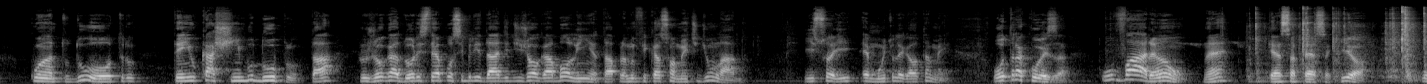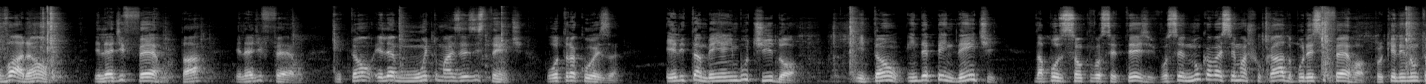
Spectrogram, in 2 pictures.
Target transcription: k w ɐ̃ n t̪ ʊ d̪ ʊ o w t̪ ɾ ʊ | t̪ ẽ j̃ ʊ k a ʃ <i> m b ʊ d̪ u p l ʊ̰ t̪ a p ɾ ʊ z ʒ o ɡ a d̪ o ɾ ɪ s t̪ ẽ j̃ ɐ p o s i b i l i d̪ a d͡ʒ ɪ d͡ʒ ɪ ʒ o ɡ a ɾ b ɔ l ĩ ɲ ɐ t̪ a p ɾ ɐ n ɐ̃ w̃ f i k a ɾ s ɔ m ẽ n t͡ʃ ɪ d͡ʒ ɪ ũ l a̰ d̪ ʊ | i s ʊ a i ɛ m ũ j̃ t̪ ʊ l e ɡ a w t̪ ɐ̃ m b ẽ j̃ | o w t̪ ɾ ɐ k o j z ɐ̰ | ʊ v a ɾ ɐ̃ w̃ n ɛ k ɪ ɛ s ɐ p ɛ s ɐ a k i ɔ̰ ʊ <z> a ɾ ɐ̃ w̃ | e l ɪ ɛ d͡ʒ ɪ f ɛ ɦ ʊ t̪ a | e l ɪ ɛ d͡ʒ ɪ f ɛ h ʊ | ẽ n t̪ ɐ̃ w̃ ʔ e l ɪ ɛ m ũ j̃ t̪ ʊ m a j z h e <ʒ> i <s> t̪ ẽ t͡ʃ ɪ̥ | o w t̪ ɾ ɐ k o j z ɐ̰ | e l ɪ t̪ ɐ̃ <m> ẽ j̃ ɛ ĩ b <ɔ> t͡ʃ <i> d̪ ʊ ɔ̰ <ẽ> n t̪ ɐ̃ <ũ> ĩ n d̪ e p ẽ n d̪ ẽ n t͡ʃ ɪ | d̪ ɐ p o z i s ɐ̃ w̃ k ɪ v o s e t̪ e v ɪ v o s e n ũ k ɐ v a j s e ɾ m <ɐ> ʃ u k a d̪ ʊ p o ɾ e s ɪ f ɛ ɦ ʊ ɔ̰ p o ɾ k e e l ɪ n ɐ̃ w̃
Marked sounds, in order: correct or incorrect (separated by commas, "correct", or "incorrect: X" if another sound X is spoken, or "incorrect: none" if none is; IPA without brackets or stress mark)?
incorrect: ĩ, incorrect: v, incorrect: z, correct, incorrect: b, incorrect: u, correct, correct, incorrect: w̃, incorrect: a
